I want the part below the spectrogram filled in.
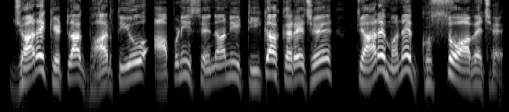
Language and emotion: Gujarati, angry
